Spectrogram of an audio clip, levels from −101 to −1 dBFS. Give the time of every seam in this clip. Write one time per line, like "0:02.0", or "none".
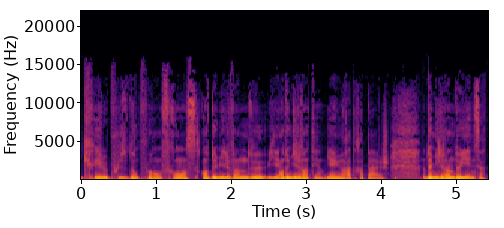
0:02.6
0:03.3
